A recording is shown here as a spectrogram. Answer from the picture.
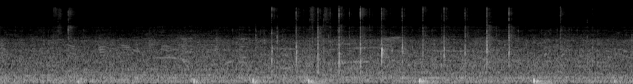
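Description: A procession drum beating steadily at just under two beats a second, with sharp crackles and cracks over a murmur of voices.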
